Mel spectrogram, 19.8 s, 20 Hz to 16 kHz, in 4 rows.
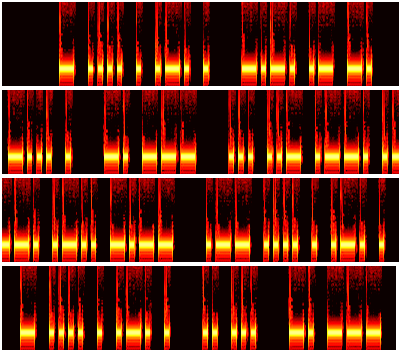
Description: Morse code, heard as a keyed tone, about 20 wpm, 700 Hz. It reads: THERE CAN BE NO SUPPLY WHERE THERE IS NO
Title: Sentences from Top 1000 Words - Review Part 5 - 20wpm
